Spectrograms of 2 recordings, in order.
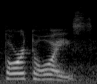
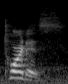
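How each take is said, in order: First: "tortoise" ending in a full oy sound; wrong pronunciation. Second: "tortoise" with a weak schwa ending, TOR-tus; schwa pronunciation. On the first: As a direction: say "tortoise" with OY in the second syllable. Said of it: "it's tortoise". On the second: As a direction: reduce the end of "tortoise" to a short "tus". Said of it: "It's schwa". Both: Shown as a demonstration.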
